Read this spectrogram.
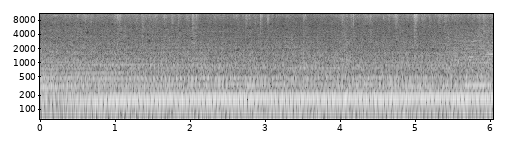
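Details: Corvette V8 idling with an uneven, lumpy beat and occasional stumbles breaking the rhythm; a misfire at idle, cause suspected but not confirmed.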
